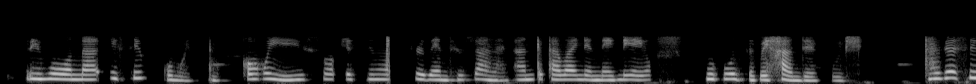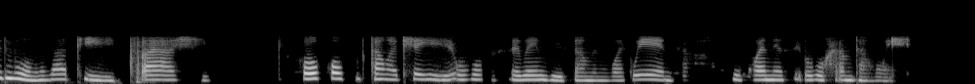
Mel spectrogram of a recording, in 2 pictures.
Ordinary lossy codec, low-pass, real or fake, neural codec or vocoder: Opus, 64 kbps; 3.6 kHz; fake; codec, 16 kHz, 0.5 kbps, X-Codec, HuBERT features, trained on balanced general audio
